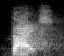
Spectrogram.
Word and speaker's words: Theis: Daniel Thias? Theis? Theis.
